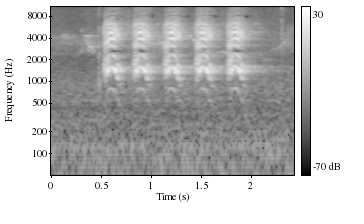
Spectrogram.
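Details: Rowdy, greedy crows at feeding time; a series of five hoarse, grating caws spaced evenly about three per second, clear over soft low background noise.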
